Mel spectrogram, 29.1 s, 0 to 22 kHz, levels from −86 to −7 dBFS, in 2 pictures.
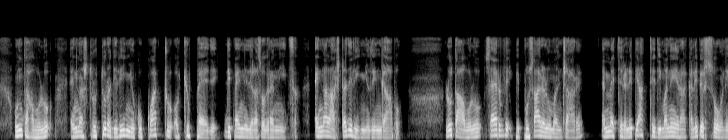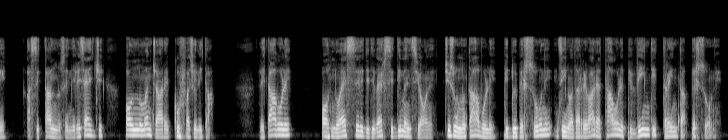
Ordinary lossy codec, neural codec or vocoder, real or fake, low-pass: none; none; real; 7.2 kHz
